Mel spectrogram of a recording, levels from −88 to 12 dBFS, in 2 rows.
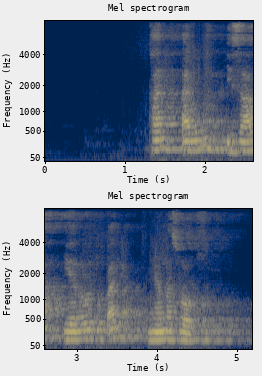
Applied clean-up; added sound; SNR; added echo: neural separator model SepFormer DNS4.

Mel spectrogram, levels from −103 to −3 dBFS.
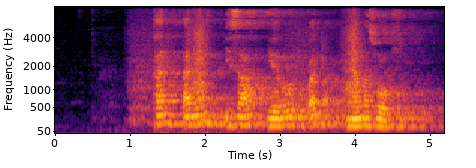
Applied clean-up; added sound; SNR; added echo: none; Sawing; 13 dB; reverberation time 2.0 s.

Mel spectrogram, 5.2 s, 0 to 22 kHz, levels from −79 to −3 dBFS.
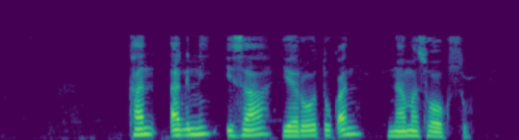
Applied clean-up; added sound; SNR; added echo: none; none; none; none.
